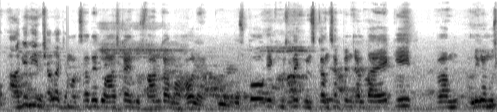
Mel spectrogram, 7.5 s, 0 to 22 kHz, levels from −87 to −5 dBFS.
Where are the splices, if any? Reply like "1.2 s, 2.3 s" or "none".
1.2 s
